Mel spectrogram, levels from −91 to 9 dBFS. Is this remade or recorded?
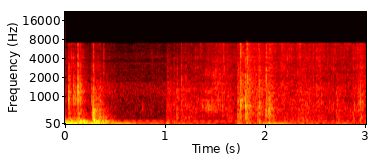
recorded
